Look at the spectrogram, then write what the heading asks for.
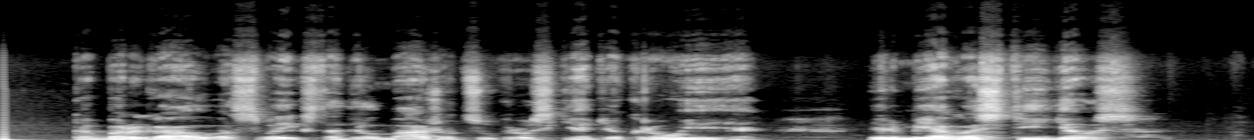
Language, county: Lithuanian, Panevėžys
